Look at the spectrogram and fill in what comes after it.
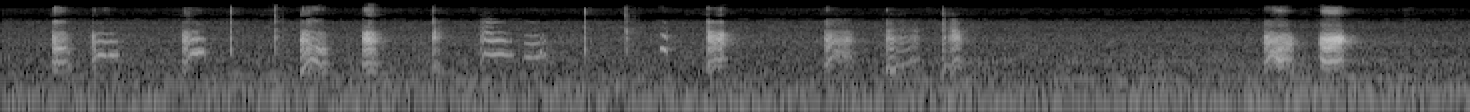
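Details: Young male kakariki, a pet parakeet, giving his daily evening honks: a series of short, sharp, nasal calls, some doubled, spaced irregularly over a few seconds with quiet gaps, ending in two louder bursts.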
